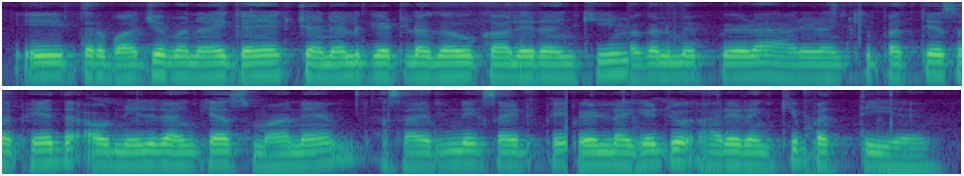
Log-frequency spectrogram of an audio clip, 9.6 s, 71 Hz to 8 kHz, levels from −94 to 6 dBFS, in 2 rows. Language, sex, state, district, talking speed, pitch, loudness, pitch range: Hindi, male, Andhra Pradesh, Krishna, 250 wpm, 130 Hz, -27 LUFS, 125-130 Hz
